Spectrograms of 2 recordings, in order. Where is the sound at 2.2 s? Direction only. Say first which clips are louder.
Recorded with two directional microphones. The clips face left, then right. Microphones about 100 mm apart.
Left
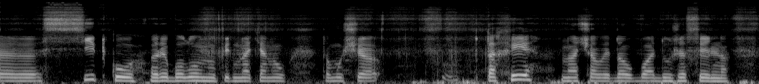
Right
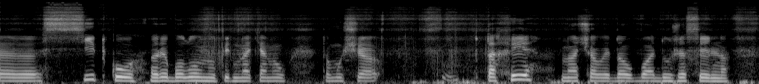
Right 2 dB; 10° right (ahead or behind).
